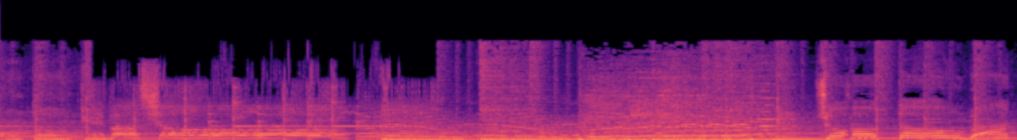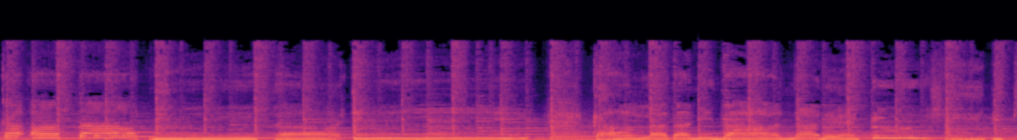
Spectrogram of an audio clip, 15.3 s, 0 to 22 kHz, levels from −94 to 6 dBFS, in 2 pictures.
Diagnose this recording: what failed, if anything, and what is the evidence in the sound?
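The failure is a Bluetooth SBC bit pool drop at the codec stage on the wireless link. From 0.68 s to 3.28 s the treble dulls and a gritty noise rises over the sound, then clears as the rate recovers. The sender cut the SBC bit pool under congestion, which fits a fall from 28 to 10, roughly 84 kbps. With so few bits, the top sub-bands go unfilled and the remaining bands are quantised coarsely.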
